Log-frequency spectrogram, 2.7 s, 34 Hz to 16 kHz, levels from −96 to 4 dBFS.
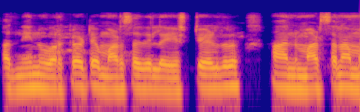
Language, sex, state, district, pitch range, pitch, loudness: Kannada, male, Karnataka, Bellary, 125-135 Hz, 130 Hz, -18 LUFS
